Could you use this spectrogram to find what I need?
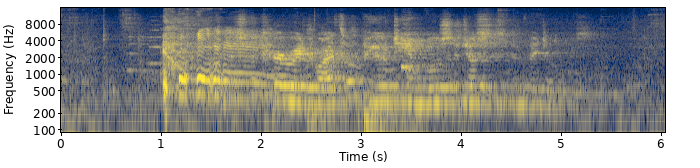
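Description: A second young child speaks into a microphone in a large hall.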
